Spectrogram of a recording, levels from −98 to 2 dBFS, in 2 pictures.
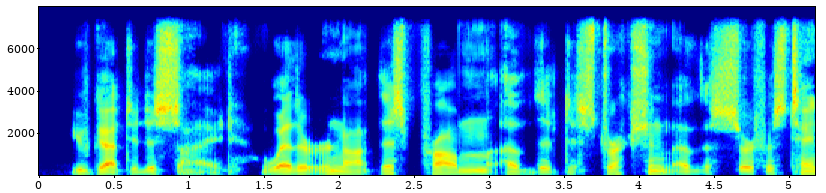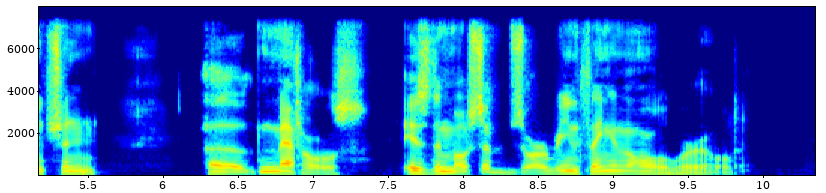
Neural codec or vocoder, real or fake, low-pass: codec, 16 kHz, 4 kbps, X-Codec, HuBERT features, trained on balanced general audio; fake; 7.2 kHz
